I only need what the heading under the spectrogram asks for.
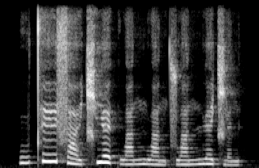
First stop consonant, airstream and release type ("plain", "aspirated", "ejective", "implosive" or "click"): aspirated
